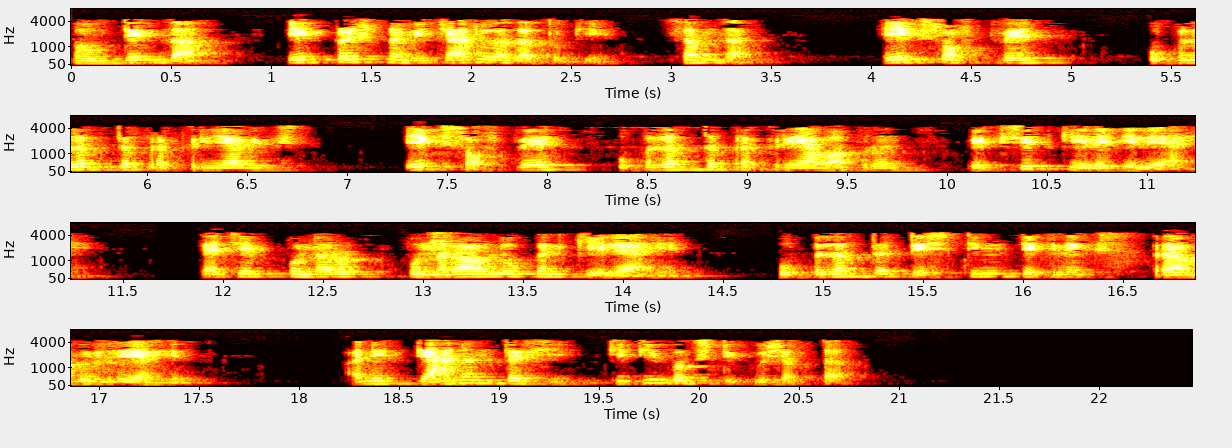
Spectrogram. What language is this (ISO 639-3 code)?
mar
